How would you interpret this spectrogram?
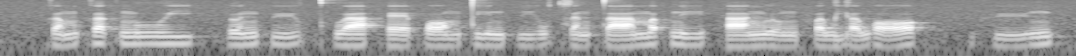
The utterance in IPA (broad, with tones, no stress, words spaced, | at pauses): kɐ˨˥mkɐ˥k̚n̪uː˥j | ɵ˨˧npyː˨˥kʷʰaː˨ hɛː˨˩pɔː˨mt̪iː˨n piː˨˧wt͡sɐ˨nt̪aː˨˥m ɐ˥p̚n̪iː˧haː˨˧ŋlʊ˨ŋ fɐ˨wjɐ˨˥wɔː˨˥ | fyː˨˥ŋ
